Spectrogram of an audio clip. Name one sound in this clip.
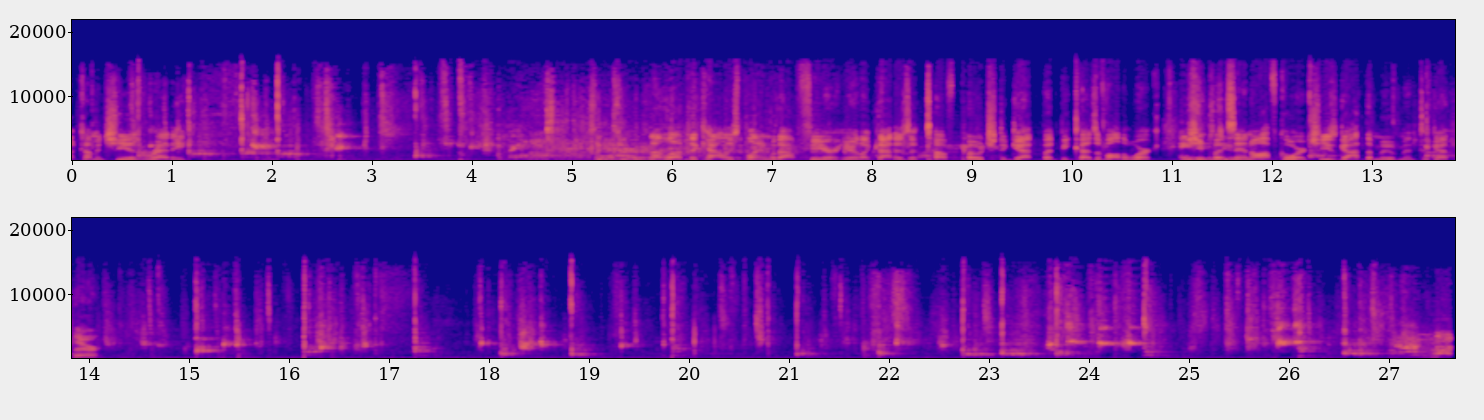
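Paddles smack a plastic ball back and forth in a quick rally.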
